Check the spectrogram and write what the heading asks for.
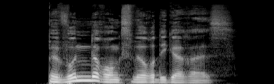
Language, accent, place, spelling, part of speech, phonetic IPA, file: German, Germany, Berlin, bewunderungswürdigeres, adjective, [bəˈvʊndəʁʊŋsˌvʏʁdɪɡəʁəs], De-bewunderungswürdigeres.ogg
- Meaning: strong/mixed nominative/accusative neuter singular comparative degree of bewunderungswürdig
